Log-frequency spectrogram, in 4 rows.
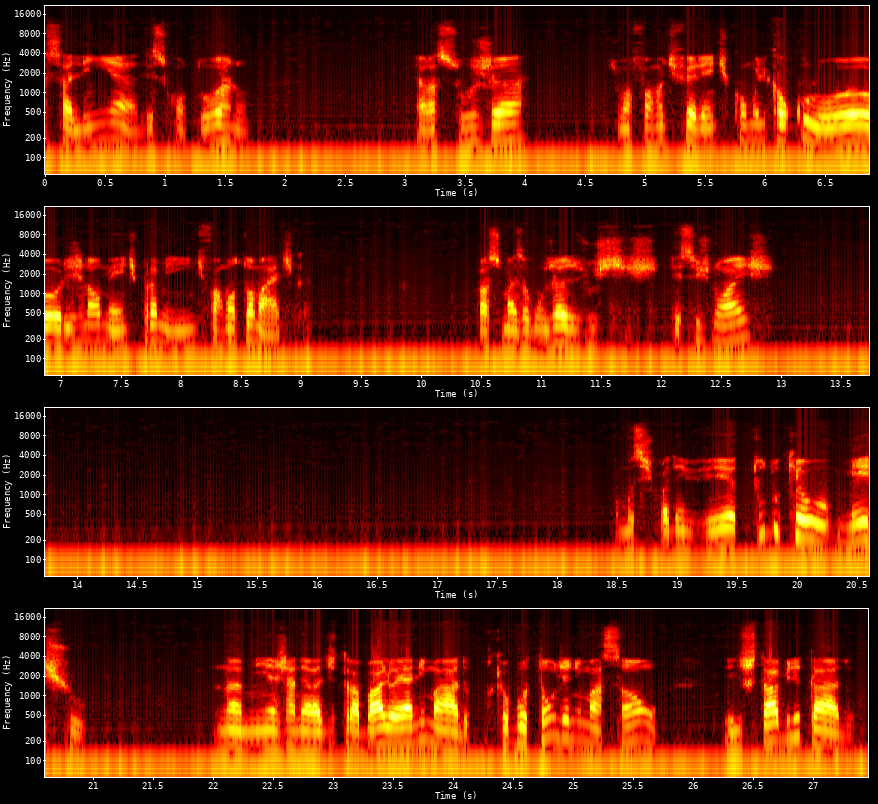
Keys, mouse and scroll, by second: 2.0-3.2 drag, 3.4 click, 5.0-6.6 drag, 7.1-12.0 drag, 12.6-14.0 drag, 14.1 click, 16.2-21.1 drag, 22.3-25.0 drag, 25.2-27.4 drag.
